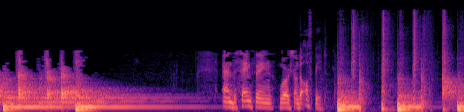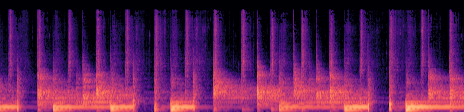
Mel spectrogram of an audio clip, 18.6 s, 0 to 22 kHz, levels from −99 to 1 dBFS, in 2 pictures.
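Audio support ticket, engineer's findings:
Adaptive stream starting at a low bitrate, 0.0 to 6.0 s. Nothing above 4 kHz, heavy codec artefacts, then an abrupt gapless step up. Player began on a low rung, consistent with MP3 near 16 kbit/s, then switched to roughly 128 kbit/s after measuring bandwidth.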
